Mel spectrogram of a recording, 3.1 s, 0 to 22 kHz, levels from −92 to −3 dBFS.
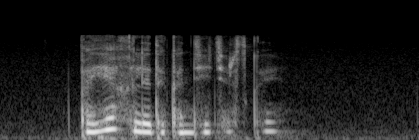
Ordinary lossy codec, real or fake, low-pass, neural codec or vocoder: none; real; none; none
